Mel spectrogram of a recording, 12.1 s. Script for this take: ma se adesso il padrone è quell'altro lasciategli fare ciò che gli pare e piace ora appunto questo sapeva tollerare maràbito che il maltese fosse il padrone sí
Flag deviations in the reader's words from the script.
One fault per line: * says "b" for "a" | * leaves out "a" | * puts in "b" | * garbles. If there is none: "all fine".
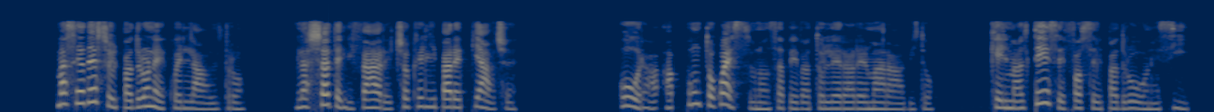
* puts in "non"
